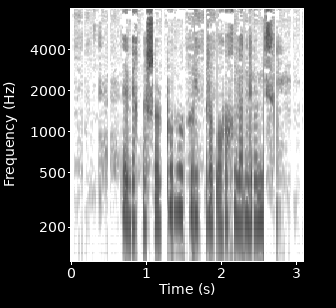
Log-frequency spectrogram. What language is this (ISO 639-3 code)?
pus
